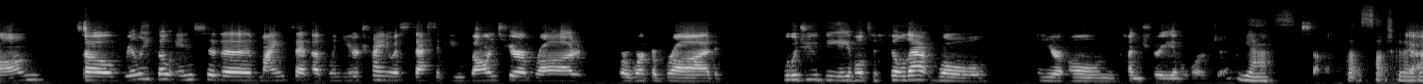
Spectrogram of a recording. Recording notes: this podcast was recorded last year over skype, so the sound quality is not as good as previous episodes.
